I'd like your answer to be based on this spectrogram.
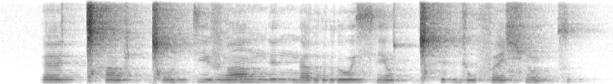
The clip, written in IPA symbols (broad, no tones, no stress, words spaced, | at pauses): ɛǀʰãvɡ͡ǀo tʲevã ŋɪ ŋaru sʲɛ̃wǀʰɪ ɡɪwfɛɕũt͡s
